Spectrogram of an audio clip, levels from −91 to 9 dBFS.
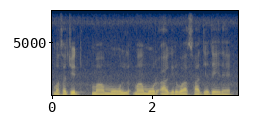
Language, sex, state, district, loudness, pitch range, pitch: Kannada, male, Karnataka, Bangalore, -15 LUFS, 110-115 Hz, 115 Hz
